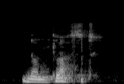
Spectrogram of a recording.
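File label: "nonplussed", British English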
